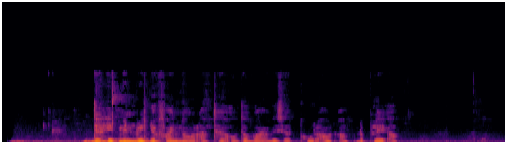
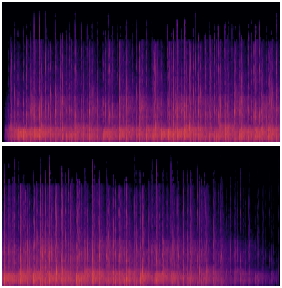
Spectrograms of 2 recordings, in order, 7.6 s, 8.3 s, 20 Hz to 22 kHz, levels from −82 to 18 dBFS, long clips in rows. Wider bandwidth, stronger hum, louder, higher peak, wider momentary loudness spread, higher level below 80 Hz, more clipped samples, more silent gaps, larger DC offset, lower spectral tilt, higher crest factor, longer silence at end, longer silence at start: second, 8.8 kHz vs over 20 kHz; neither; first, -22 LUFS vs -27 LUFS; about the same, 0 dBFS vs -2 dBFS; first, 19 LU vs 8 LU; first, -52 dBFS vs -68 dBFS; neither; neither; neither; first, -8.5 dB/octave vs 0.5 dB/octave; second, 22 dB vs 28 dB; first, 1.65 s vs 0.1 s; about the same, 0.15 s vs 0.05 s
